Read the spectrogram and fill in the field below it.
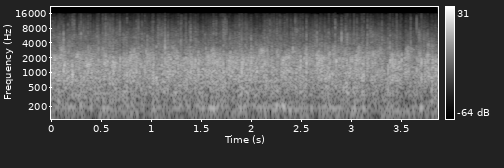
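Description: Steady, loud applause from a games festival audience congratulating Sumo Digital on its award, dense continuous clapping from a full room with no gaps.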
